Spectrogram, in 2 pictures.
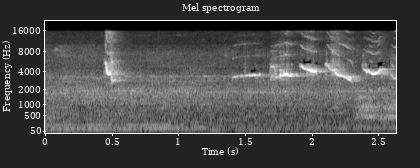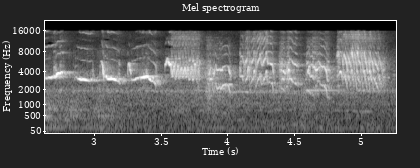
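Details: Brown bullfinch calling: after a quiet start, a run of short, high, rising-and-falling chirps for about two seconds, then fainter, scratchier notes to the end.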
